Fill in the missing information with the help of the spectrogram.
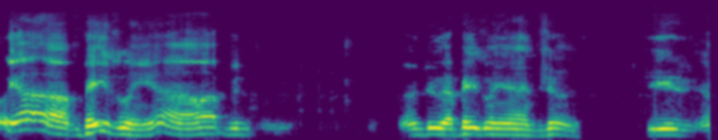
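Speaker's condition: Cerebral palsy; uses wheelchair for mobility

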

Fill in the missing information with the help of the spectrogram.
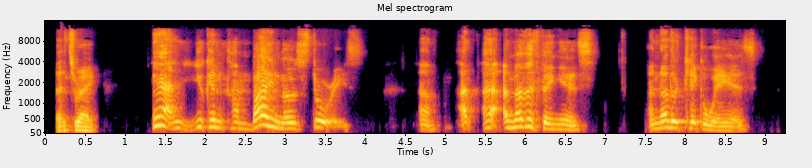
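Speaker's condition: Cerebral palsy; since birth

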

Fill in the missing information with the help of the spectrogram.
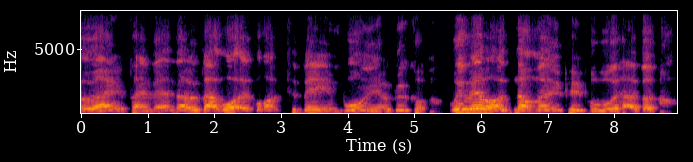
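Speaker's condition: Cerebral palsy; cerebral palsy since birth, physical disability only, manual wheelchair, support worker takes notes and types for him; NDIS support worker for transport, getting on and off stage, personal care

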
